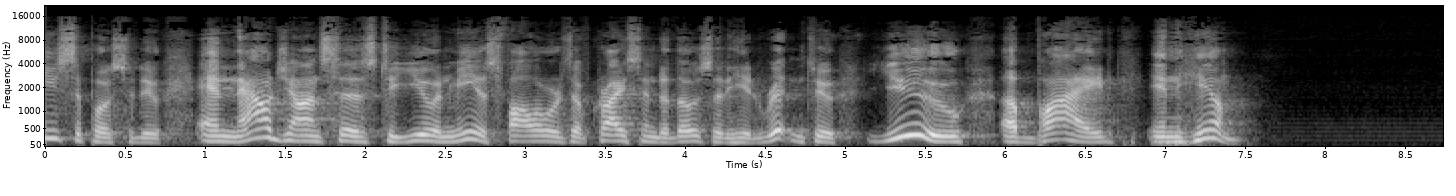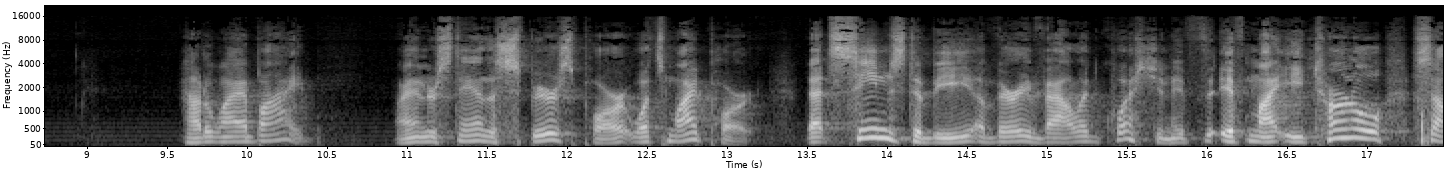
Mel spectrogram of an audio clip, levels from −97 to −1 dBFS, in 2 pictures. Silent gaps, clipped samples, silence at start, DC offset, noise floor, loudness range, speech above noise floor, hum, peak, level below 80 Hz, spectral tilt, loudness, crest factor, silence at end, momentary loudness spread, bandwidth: none; under 0.1%; 0 s; under 0.1%; -71 dBFS; 8 LU; 49 dB; none; -2 dBFS; -62 dBFS; -4 dB/octave; -23 LUFS; 20 dB; 0 s; 11 LU; 16.5 kHz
